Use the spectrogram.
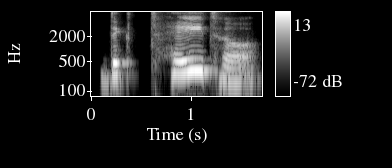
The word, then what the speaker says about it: dictator: Dictator on tay, dictator.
